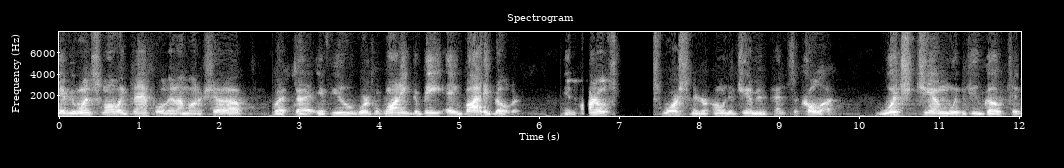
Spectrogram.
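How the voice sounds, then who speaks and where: Bright and sharp in tone, the voice moves at a moderate pace with lively intonation. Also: man, fairly high pitch for a man. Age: 70s. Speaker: entrepreneur and powerlifting coach. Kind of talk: business pitch with Q&A.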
